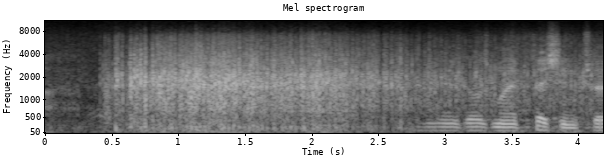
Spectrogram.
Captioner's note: applause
